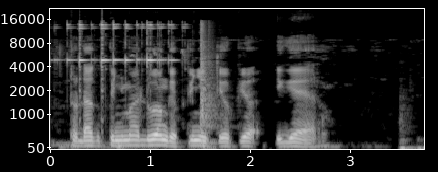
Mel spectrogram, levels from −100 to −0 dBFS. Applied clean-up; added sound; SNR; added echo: classical method Wiener filter.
